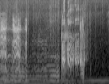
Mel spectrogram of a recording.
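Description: Flies buzz around a beetle in an animated cartoon, two short close bursts of insect whine over a steady low drone.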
